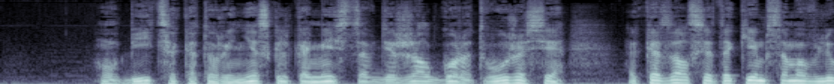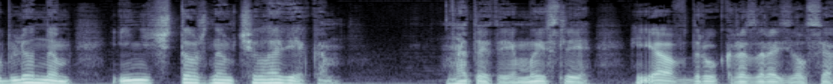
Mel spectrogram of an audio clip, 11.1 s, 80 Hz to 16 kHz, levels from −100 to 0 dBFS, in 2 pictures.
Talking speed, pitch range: 110 wpm, 90-110 Hz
